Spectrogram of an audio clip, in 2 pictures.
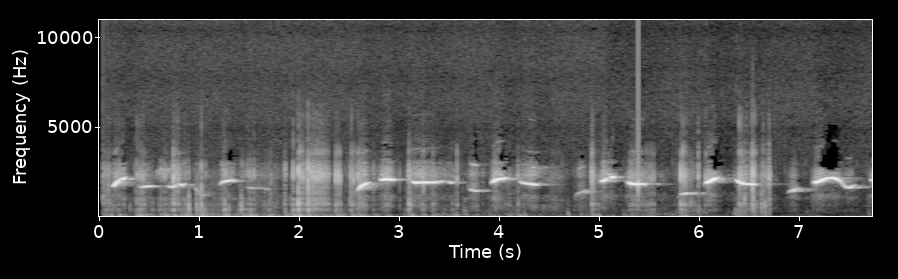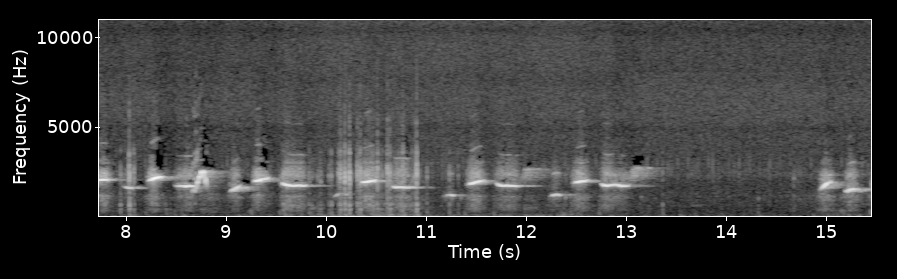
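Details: A pet cockatiel being taught to speak gives a run of clear, rising and falling whistled notes in quick, uneven phrases.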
